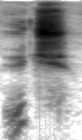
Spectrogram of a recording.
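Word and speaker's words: üç: Donc les nombres, le 1, on dit bir, le 2, on dit iki, le 2, on lit ça iki, le 3, on lit ça uch, le 4, dot, le 5, ça se lit besh, le A, le 6 plutôt, alt, alt, alt.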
